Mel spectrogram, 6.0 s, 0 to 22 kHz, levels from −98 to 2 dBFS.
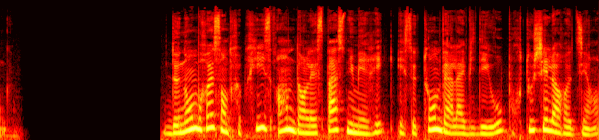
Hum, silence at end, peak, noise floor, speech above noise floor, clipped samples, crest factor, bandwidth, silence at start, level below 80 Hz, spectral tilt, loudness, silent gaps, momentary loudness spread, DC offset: none; 0 s; -6 dBFS; under -90 dBFS; over 71 dB; under 0.1%; 16 dB; 16.5 kHz; 0 s; -54 dBFS; -5 dB/octave; -19 LUFS; 0.32-1.61 s; 12 LU; under 0.1%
